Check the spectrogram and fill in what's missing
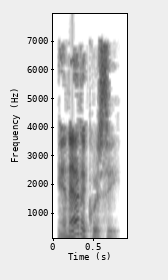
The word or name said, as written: inadequacy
